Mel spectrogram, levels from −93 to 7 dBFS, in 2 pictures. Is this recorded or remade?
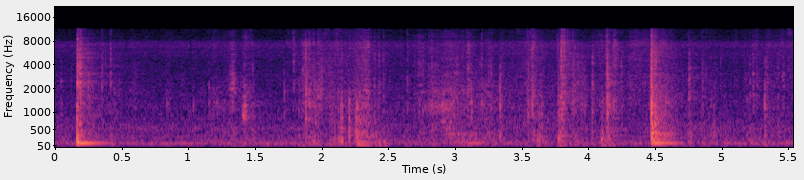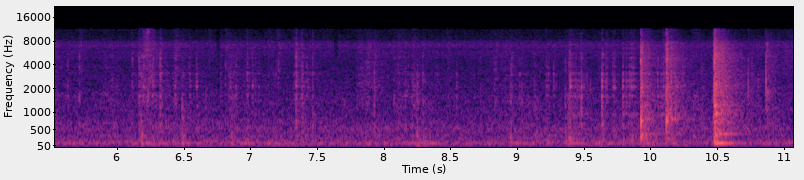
recorded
